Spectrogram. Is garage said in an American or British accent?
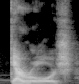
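British. It is said with a British accent. "They didn't say things like garage"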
